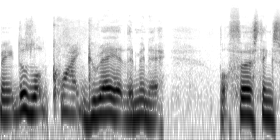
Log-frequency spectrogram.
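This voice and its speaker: A man with a Yorkshire accent speaks in a dark, mellow tone at a fairly high pitch. His intonation is fairly even, and the sound is dry and close with no echo. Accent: northern English (Yorkshire). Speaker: landscape photographer and vlogger. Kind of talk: walk and talk vlog. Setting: outdoors at night.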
